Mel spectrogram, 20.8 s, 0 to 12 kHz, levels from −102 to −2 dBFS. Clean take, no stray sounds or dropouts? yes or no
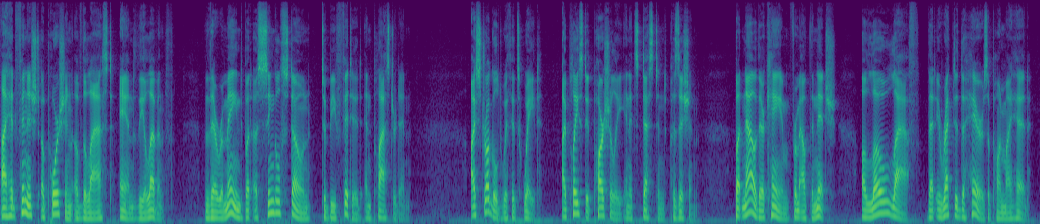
yes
